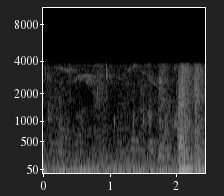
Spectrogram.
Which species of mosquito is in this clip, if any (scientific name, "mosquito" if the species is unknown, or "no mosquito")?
no mosquito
